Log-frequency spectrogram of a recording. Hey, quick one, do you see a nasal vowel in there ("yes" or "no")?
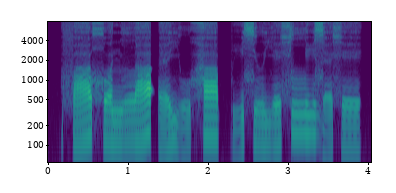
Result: no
